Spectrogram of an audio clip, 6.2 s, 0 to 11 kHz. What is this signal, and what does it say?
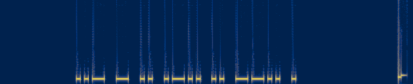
Morse code, heard as a keyed tone, about 20 wpm, 690 Hz. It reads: UTILIZE
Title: 7 Letter Words - First 3 Letters Given - 20wpm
